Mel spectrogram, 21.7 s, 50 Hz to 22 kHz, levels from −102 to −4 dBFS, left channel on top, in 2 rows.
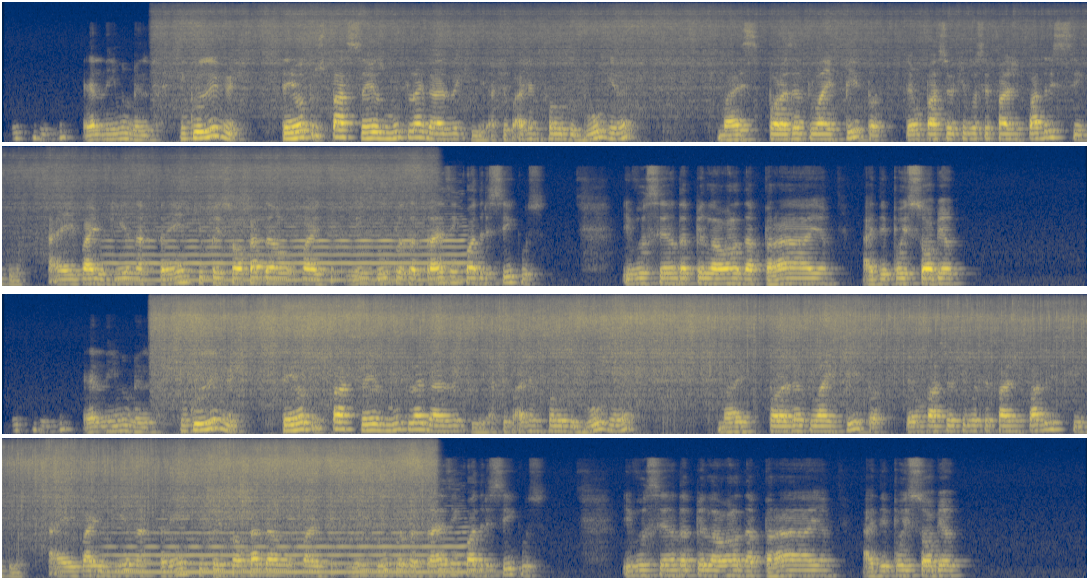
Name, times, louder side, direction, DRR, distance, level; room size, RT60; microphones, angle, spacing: voice 1, 0.8-2.4 2.8-6.3 7.2-11.0 11.3-16.2 17.1-19.1 19.5-20.3, left 4 dB, 25° left, 0.4 m, -23 dB
Frying (food), 1.5-15.2, right 10 dB, 90° right, 0.4 m, -29 dB
Bowed string instrument, 11.7-16.0, equal, 80° left, 0.9 m, -32 dB
2.2 x 2.0 x 2.8 m
head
